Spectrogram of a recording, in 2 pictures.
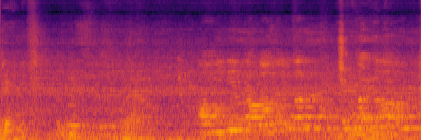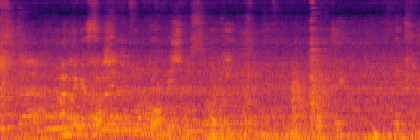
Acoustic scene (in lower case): cafe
